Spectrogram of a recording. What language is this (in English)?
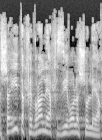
Hebrew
